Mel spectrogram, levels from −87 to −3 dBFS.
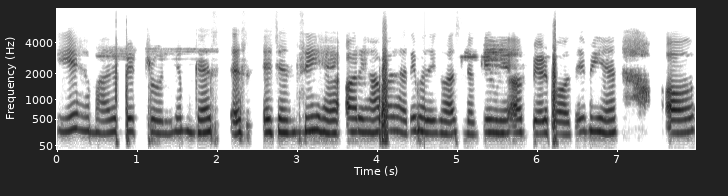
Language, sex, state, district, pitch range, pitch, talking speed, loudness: Hindi, female, Uttar Pradesh, Gorakhpur, 235-260 Hz, 250 Hz, 165 wpm, -19 LUFS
